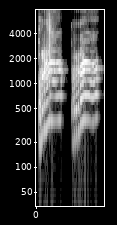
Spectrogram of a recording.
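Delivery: very high squealing creature cry; creature screech. Retold or imitated. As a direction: squeal like a tiny alien beast. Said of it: "in the trailer goes".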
